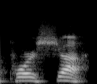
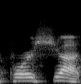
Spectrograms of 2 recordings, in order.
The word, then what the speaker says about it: Porsche: He says, it's a Porsche. It's a Porsche. It's a family name. And I never forgot that because half the people in this world pronounce it with one syllable.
